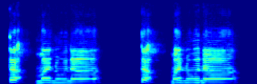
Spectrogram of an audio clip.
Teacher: you can hear both of the letters clearly, the first letter noon and the second letter noon, but I am reciting the first letter noon, which is with dhamma, with ikhtilas.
